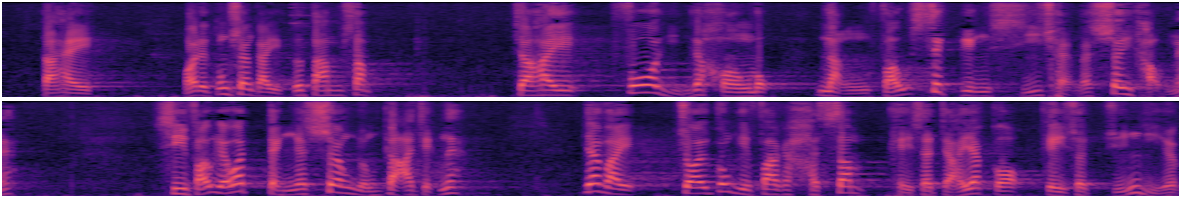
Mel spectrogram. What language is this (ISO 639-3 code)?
yue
